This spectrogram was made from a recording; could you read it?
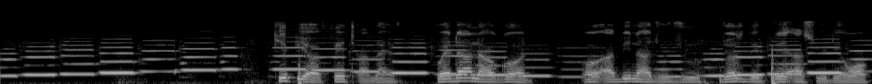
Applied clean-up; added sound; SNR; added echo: none; Wind instrument, woodwind instrument; -2 dB; none.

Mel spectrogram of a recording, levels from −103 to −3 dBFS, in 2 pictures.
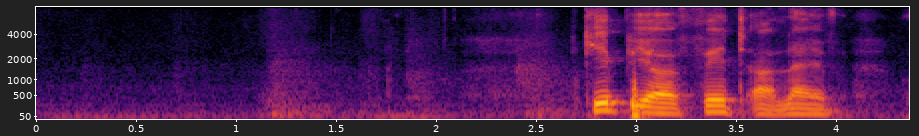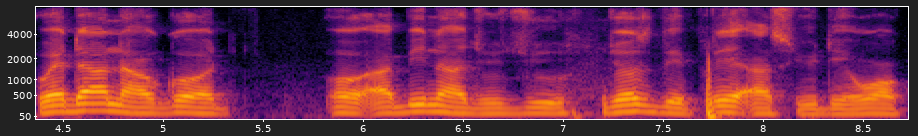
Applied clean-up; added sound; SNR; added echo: none; none; none; none.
